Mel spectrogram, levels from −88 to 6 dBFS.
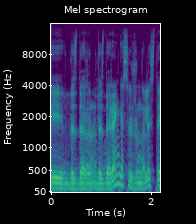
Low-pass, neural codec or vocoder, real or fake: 14.4 kHz; vocoder, 44.1 kHz, 128 mel bands every 512 samples, BigVGAN v2; fake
